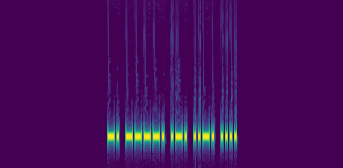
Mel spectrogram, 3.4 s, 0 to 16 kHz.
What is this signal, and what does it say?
Morse code, heard as a keyed tone, about 48 wpm, 700 Hz. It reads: N9RFH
